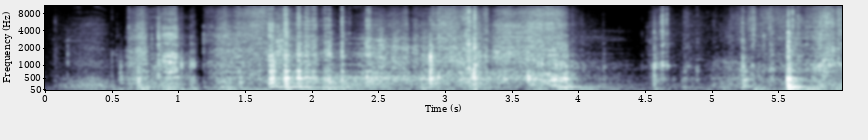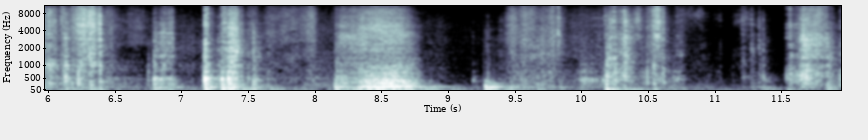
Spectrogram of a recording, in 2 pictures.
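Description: Rustling and scraping of a cardboard packaging insert being handled and lifted out of a box, with a few sharp clicks and knocks in between.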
